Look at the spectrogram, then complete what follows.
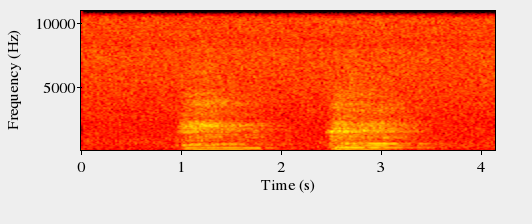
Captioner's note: weird grunting noises. Some kind of animal?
